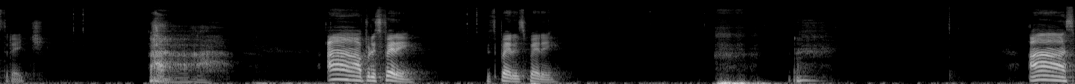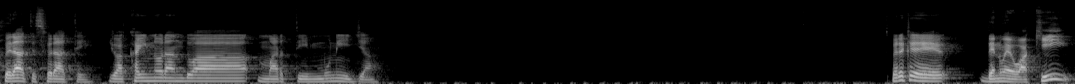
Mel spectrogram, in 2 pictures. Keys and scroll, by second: 6.0-9.3 typing.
